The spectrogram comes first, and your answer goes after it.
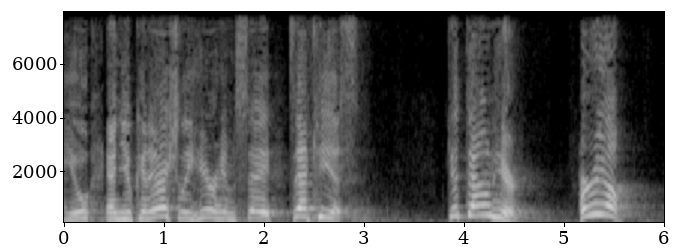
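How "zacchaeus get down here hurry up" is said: high, loud call up into the tree; Jesus calling out. Acted. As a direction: call him down, eager and loud. Jesus calls Zacchaeus from tree.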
